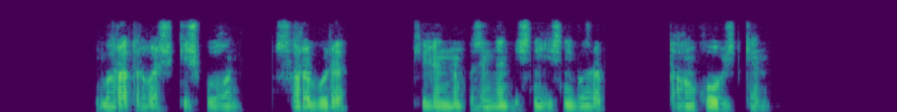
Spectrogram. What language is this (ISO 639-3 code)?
tat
